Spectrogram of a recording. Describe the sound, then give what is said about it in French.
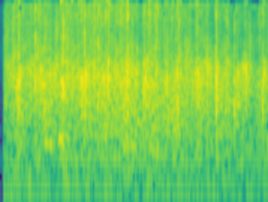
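A steady burst of applause from an audience of a few hundred people at the official inauguration of the INDEX cultural and research centre in Lviv, Ukraine, dense and even throughout, with many hands clapping at once and no pause in the sound. “Sous les applaudissements”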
